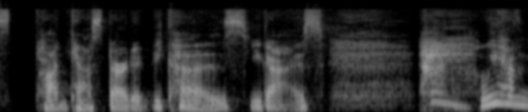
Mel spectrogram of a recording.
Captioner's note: deep breath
